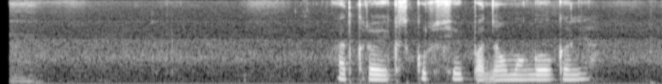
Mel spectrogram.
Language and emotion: Russian, neutral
